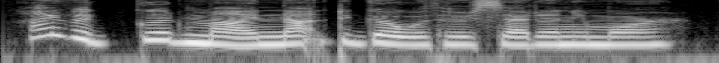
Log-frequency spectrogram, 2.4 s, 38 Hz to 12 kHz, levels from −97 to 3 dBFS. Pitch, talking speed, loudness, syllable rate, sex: 240 Hz, 300 wpm, -15 LUFS, 6.8 syllables/s, female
